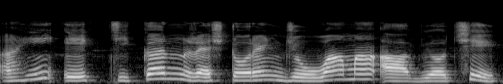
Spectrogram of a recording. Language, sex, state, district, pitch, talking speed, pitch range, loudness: Gujarati, male, Gujarat, Valsad, 175 Hz, 85 wpm, 160-215 Hz, -15 LUFS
